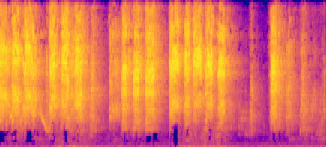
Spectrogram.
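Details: Several pet budgies chirp rapidly, giving bright, high, clipped notes in quick pulsed runs of three to five, separated by brief gaps, with faint low rumble beneath.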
